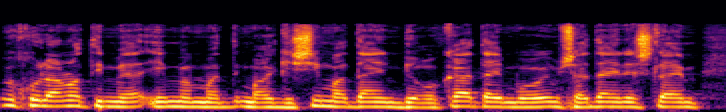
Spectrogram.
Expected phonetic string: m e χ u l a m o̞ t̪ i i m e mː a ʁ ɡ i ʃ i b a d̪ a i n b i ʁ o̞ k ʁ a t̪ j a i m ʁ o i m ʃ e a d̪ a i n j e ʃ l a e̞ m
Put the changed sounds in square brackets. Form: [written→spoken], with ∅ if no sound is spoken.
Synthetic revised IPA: m e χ u l a [m→n] o̞ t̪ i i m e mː a ʁ ɡ i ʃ i [b→m] a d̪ a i n b i ʁ o̞ k ʁ a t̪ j a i m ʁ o i m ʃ e a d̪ a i n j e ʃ l a e̞ m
